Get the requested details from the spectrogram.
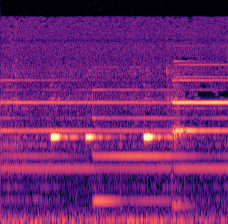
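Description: A few short, high-pitched electronic beeps, heard on a Snap video playback, come at uneven intervals over a steady tonal hum and a low rumble, with no one speaking.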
